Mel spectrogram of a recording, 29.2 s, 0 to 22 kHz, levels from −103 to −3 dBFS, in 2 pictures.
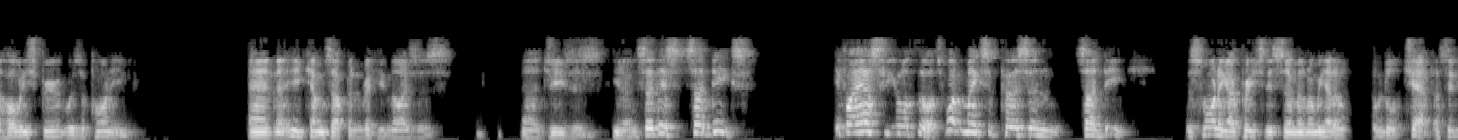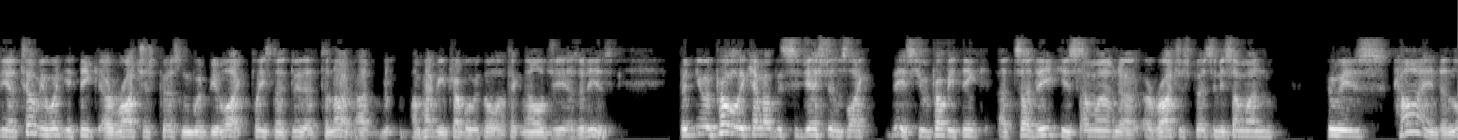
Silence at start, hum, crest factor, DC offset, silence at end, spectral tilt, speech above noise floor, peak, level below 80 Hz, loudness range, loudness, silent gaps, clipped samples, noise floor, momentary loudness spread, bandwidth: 0 s; none; 20 dB; under 0.1%; 0 s; -3.5 dB/octave; over 67 dB; -4 dBFS; -68 dBFS; 4 LU; -23 LUFS; 1.50-2.47 s, 4.59-4.75 s, 4.90-4.98 s, 7.84-8.34 s, 11.73-11.85 s, 13.53-13.72 s, 21.28-21.38 s, 27.71-27.85 s; under 0.1%; under -90 dBFS; 10 LU; 7.2 kHz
